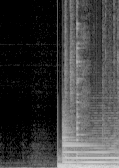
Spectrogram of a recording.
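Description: Near silence, then about a second in a grandfather clock's chime strikes suddenly and loudly: a metallic ring of several held tones over a dense low din.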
